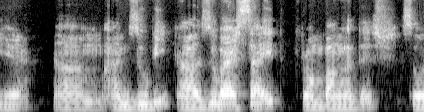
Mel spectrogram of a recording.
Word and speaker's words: Zubayer Sayeed: for having me here um i'm zubie uh zubair side from bangladesh so it's very difficult to pronounce my name in in japan so i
